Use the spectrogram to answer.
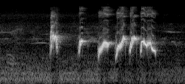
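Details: Red-whiskered bulbul in the southern master-song style, played to stimulate birds and teach chicks: a sharp opening note followed by a fast, rolling string of fluty whistled notes ending in a downward slide.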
